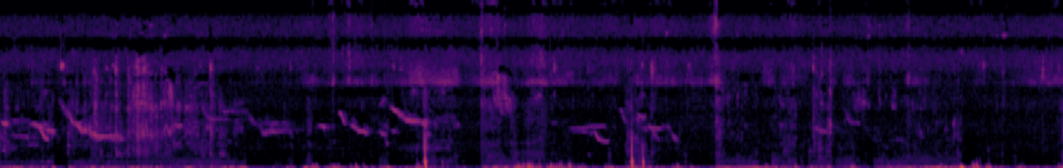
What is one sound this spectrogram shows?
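A plough scrapes and turns through soil.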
